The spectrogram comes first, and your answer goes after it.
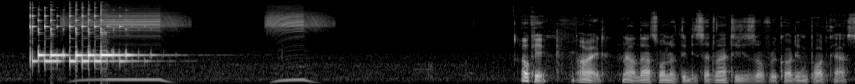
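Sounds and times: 
electronic phone ringtone of an incoming call: 0.3 - 1.9
speech: 5.2 - 8.5.

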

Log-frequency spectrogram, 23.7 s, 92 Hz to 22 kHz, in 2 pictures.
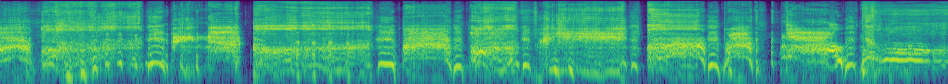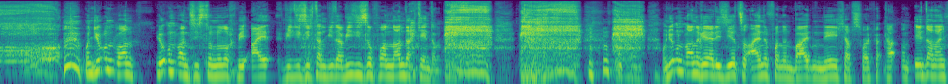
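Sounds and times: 
laughter: 0.0 - 8.0, 8.8 - 10.9
voice imitating two cats fighting: 0.0 - 12.8, 17.0 - 20.0
speech: 1.0 - 2.4, 13.0 - 18.3, 19.2 - 23.6.

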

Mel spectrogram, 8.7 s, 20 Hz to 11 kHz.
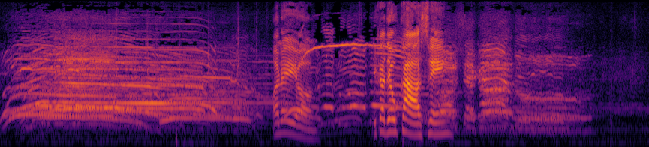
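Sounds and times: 
large festival crowd cheering and shouting in a packed queue: 0.0 - 5.6
speech: 3.6 - 4.4, 5.0 - 6.6.

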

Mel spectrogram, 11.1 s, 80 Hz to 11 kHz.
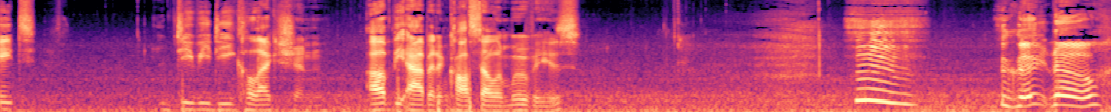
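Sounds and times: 
speech: 0.0 - 0.4, 1.6 - 5.8, 10.0 - 11.0
voiced yawn with a breathy descending tone: 8.4 - 9.3.

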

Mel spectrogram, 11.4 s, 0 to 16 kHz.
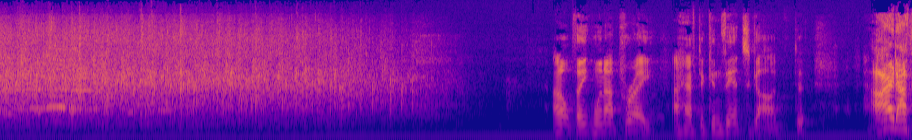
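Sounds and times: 
audience at a religious service clapping: 0.0 - 5.7
speech: 6.9 - 11.3.

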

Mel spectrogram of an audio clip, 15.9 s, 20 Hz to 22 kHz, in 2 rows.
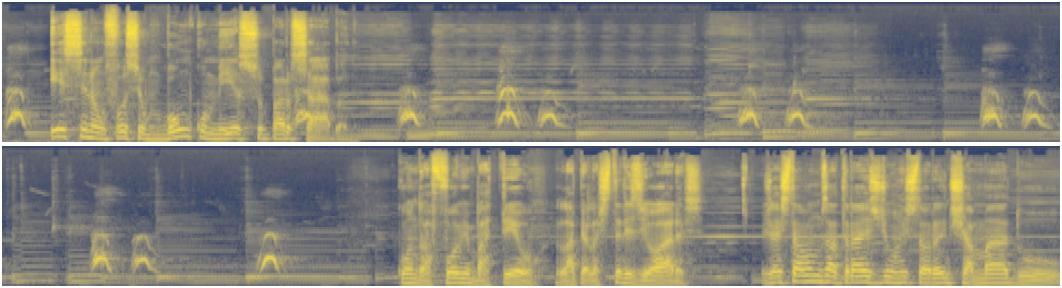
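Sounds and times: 
small dog yapping with high-pitched barks in a yard: 0.0 - 0.4, 3.0 - 4.2, 7.3 - 8.0, 8.6 - 9.2, 9.8 - 10.2
low rumbling dog growl in a yard: 0.0 - 0.5, 7.3 - 8.0, 8.6 - 9.2, 9.8 - 10.2
speech: 0.4 - 2.8, 11.0 - 15.8.

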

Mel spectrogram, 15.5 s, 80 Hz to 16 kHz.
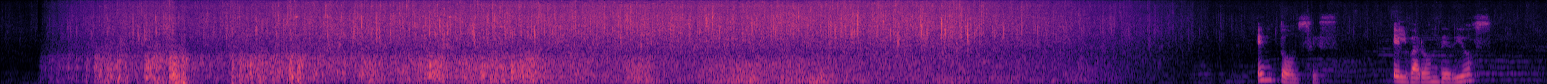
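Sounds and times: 
heavy torrential rain pouring: 0.0 - 12.0
deep rolls of thunder rumbling: 0.4 - 11.2
speech: 12.8 - 15.0.

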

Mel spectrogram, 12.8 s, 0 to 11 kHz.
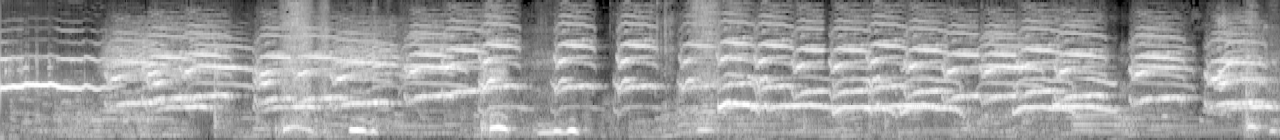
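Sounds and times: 
several cats yowling and meowing in a cat organ: 0.0 - 12.7.

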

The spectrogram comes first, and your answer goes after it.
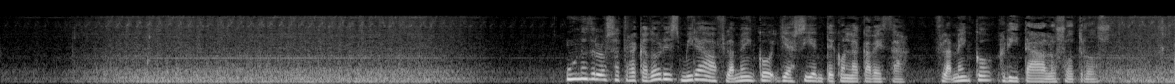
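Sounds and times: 
helicopter engine left running on a waterlogged lawn: 0.0 - 11.7
speech: 5.7 - 11.7.

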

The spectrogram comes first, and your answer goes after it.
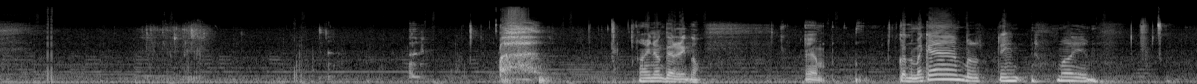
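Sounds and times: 
low steady hum: 0.0 - 11.9
person drinking water with gulps and swallows: 1.4 - 2.2, 3.1 - 3.4
speech: 6.4 - 7.2, 8.1 - 8.4, 9.0 - 11.1.

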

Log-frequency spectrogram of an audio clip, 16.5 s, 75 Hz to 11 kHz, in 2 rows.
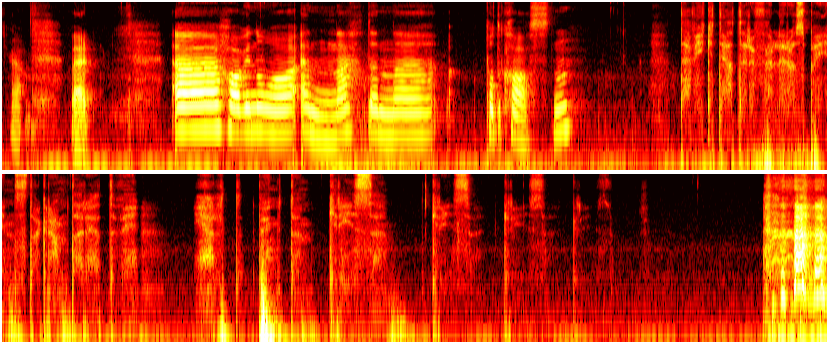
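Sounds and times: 
speech: 2.3 - 5.8
breathy ASMR whispering: 6.8 - 9.6, 10.2 - 14.4
laughter: 15.9 - 16.4.

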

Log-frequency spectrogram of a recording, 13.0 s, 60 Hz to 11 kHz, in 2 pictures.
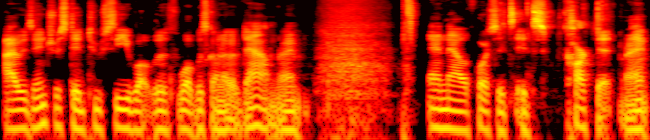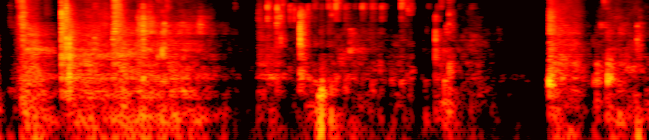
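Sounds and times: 
speech: 0.0 - 7.0, 9.7 - 9.9
wet sipping and swallowing from a drink of water: 6.6 - 12.9.

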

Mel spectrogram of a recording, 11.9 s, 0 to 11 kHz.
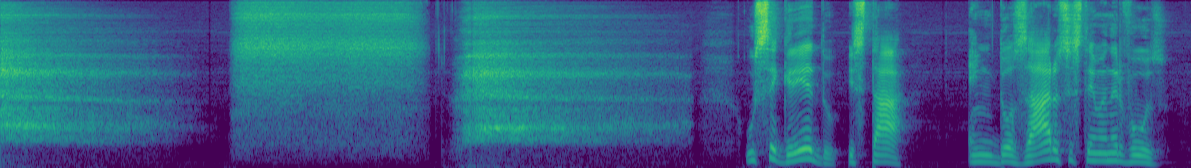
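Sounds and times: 
forceful breathing during breathwork practice: 0.0 - 7.4
speech: 7.4 - 9.1, 9.7 - 11.7.

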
